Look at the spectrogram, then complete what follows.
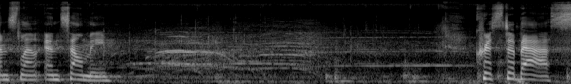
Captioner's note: audience cheering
